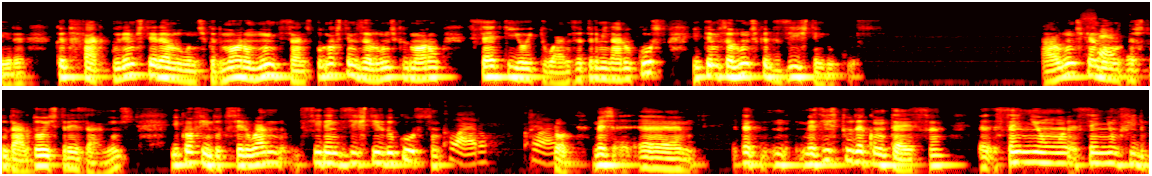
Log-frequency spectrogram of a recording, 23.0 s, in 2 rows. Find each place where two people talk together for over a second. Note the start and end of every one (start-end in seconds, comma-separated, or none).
none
